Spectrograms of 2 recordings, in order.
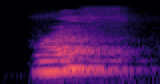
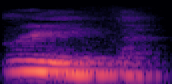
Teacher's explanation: This one is a noun, breath, it's voiceless. With the E as a verb, it's voiced, breathe.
